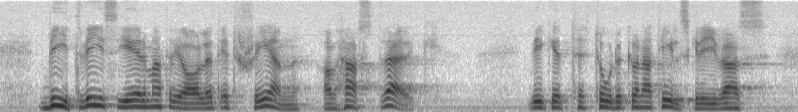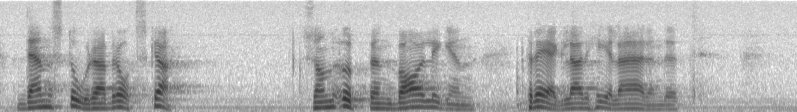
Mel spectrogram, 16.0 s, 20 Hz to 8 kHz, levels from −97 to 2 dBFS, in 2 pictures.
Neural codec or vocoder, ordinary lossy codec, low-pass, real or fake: none; none; none; real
